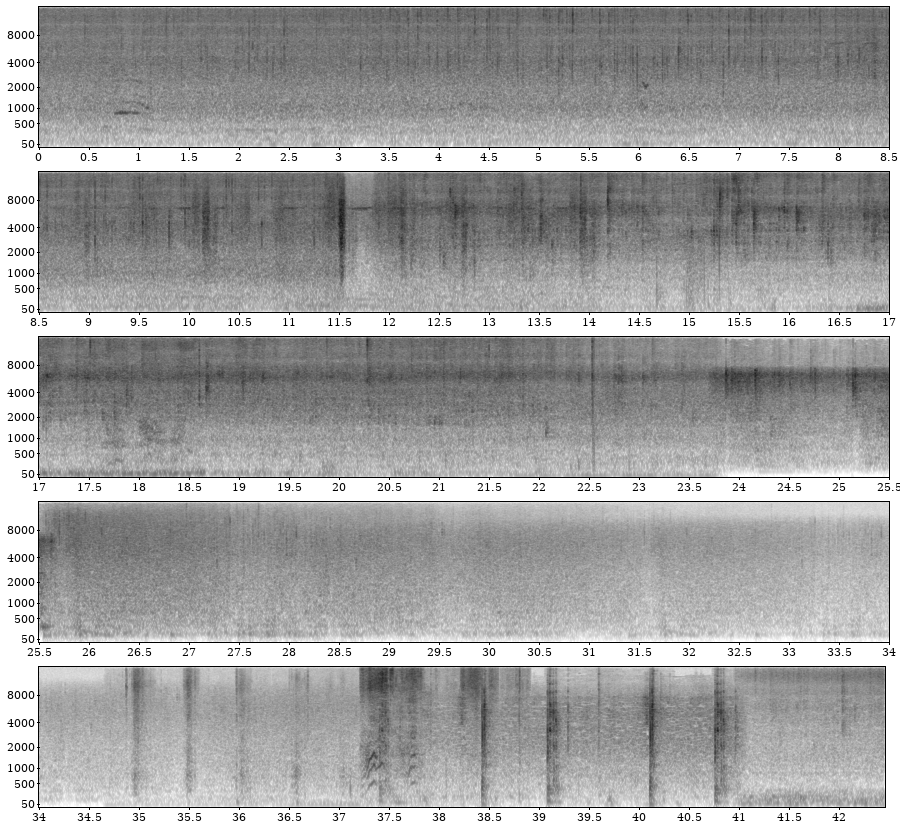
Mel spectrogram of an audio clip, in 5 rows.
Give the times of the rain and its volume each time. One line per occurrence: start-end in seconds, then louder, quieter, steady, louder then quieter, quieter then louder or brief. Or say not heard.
0.0-42.4 quieter.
